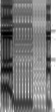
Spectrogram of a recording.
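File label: ROBVOX, robot voice; E-Lab; X Static Goldmine 1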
